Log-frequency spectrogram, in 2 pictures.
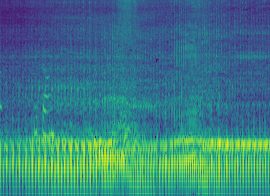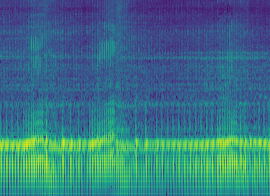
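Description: Junior dragster's small single-cylinder engine running as the car rolls down a driveway, its pitch rising and dipping a few times.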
